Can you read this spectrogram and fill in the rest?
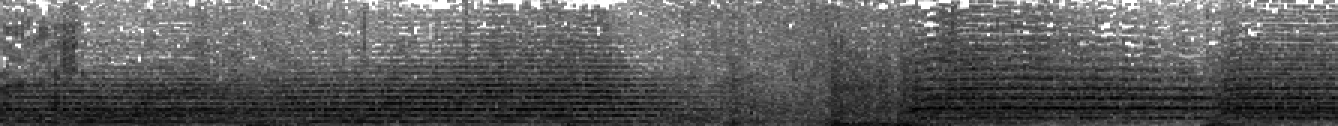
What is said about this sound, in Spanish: Marcha con la que este paso va a entrar en la zona vallada campana.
